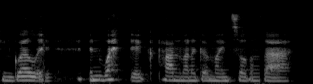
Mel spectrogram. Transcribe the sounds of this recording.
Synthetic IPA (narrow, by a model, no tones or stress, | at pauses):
inɡwɛlˠɨənwɛd̥ɪɡ̥pʰanmanaɡəmajntʰoːðaθaː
